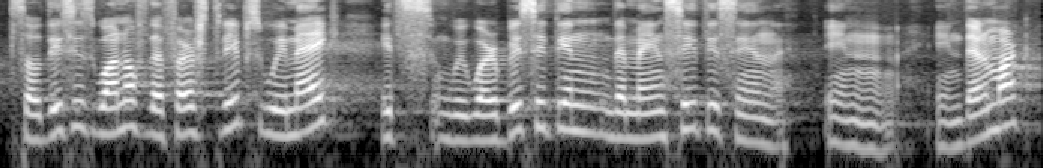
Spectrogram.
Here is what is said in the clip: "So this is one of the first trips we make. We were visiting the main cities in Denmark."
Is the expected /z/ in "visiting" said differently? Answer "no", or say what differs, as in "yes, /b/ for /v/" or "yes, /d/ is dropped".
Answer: yes, /s/ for /z/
